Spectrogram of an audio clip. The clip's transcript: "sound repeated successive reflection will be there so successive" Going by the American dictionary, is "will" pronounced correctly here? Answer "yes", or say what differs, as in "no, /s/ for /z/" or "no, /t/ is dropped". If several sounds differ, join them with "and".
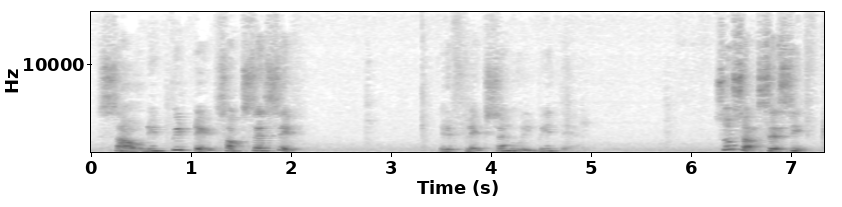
yes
